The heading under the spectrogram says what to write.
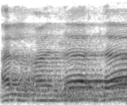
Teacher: alnya bunyi jadinya al qamariyah, jelas bunyi alnya.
